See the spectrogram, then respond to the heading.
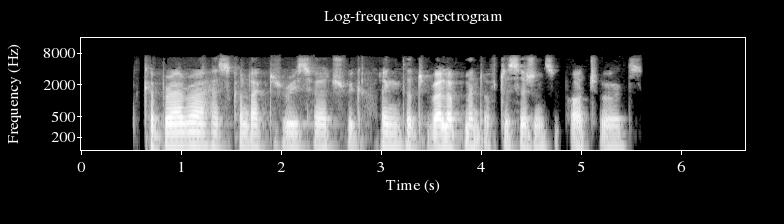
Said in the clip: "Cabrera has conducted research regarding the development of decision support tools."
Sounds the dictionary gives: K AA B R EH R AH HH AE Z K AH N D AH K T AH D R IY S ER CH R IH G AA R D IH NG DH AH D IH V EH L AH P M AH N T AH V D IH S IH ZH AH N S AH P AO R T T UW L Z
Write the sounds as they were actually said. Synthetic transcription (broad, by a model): K AA B R EH R AH HH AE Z K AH N D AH K T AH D R IY S ER CH R IH G AA R D IH NG DH AH D IH V EH L AH P M AH N T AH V D IH S IH ZH AH N S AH P AO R T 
